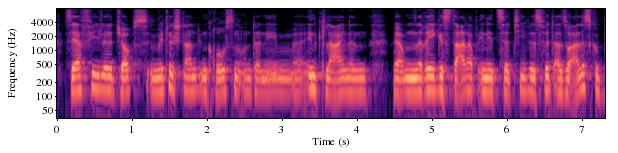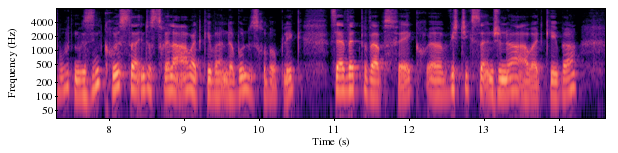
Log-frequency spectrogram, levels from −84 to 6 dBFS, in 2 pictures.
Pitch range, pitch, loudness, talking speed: 120-135 Hz, 125 Hz, -20 LUFS, 130 wpm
